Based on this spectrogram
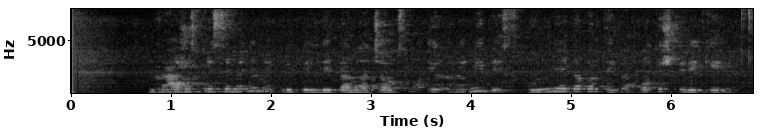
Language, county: Lithuanian, Marijampolė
